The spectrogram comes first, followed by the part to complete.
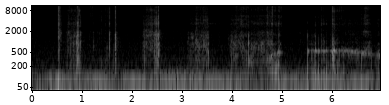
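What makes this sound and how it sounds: Fingernails scratch along a capped, hollow white plastic supplement bottle and its paper label while it is held in both hands. A series of dry, scratchy scraping strokes and light taps comes over a steady low hum. Near the end, a faint squeaky tone rises out of the scratching.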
